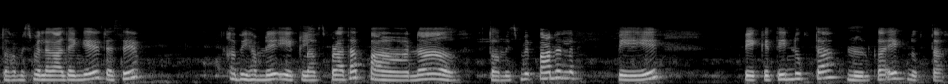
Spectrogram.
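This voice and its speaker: A woman teacher leading an online class for young pupils, drawing out letters and words slowly and asking coaxing questions. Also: fairly high pitch. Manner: slow, drawn-out sounding of letters and words; patient, coaxing questions to children. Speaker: Urdu teacher. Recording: muffled lo-fi sound, faint hum.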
